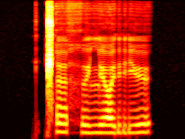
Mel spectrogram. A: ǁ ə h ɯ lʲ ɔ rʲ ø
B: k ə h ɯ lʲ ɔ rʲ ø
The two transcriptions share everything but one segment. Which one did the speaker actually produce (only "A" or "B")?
A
